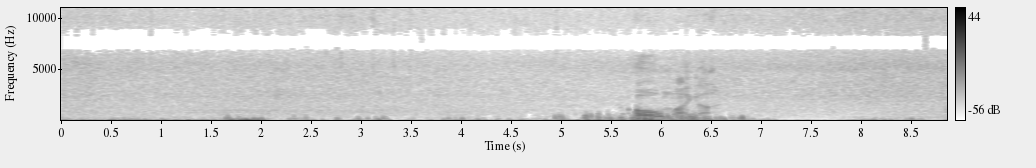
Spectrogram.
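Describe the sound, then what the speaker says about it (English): Strong gusting wind buffets the microphone outdoors during a severe storm on a tornado outbreak day, rising and falling in bursts while a person talks. "So windy."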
